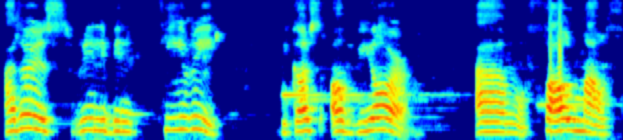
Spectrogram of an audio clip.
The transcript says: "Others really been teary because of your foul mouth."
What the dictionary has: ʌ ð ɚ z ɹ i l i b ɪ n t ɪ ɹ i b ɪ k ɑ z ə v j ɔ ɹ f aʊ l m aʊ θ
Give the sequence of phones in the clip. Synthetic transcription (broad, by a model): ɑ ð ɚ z ɹ i l i b ɪ n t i ɹ i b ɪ k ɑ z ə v j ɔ ɹ f aʊ l m aʊ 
